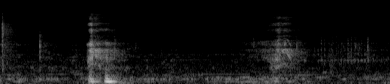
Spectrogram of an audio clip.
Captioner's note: coughs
